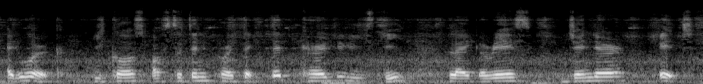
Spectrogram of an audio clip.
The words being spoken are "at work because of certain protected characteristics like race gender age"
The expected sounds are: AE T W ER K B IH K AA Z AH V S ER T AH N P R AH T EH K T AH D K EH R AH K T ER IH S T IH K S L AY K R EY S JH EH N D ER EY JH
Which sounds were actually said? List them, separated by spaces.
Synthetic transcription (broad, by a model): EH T W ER K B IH K AA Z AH F S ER T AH N P R AH T EH K T AH D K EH R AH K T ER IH S T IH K L AY K R EY S JH EH N D ER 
